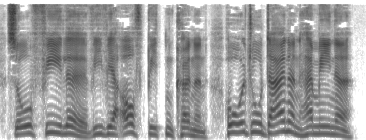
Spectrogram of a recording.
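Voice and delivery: high, loud order; rally your friend; urgent command. Acted. Harry commands.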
